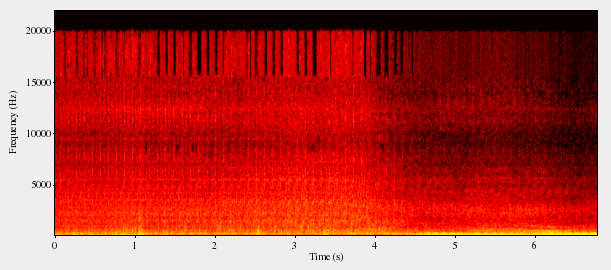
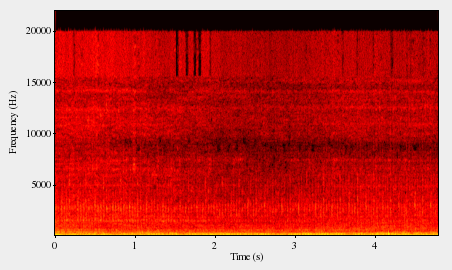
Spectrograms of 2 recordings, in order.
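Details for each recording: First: Land Rover Series 3 109, 2.6 six-cylinder, carburettor tune-up after advancing the distributor timing: after handling noise, engine settles into a steady, raised, even idle. Rich fast idle with the choke left on; owner plans to lean the mixture. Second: Land Rover Series 3 109, 2.6 six-cylinder with carburettor still being tuned, just after starting, good oil pressure: smooth, even low hum at idle, steady loudness, no ticks or misses. Normal, quiet idle.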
